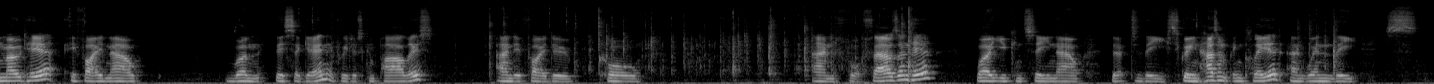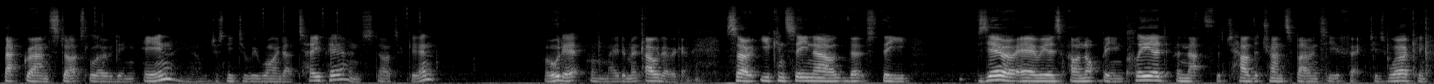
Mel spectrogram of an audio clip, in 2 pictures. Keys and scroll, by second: 3.6 F9, 4.8 Return, 5.7-8.9 typing, 9.0 Return, 10.8 typing, 13.2 F4, 28.3 ctrl+F9.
